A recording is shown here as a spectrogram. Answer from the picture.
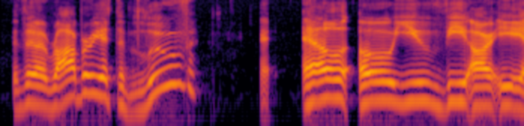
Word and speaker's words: Louvre: L O U V R E. I think it's pronounced the Louvre.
